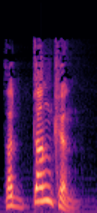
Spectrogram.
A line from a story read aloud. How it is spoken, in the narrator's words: exclaimed Glenarvan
